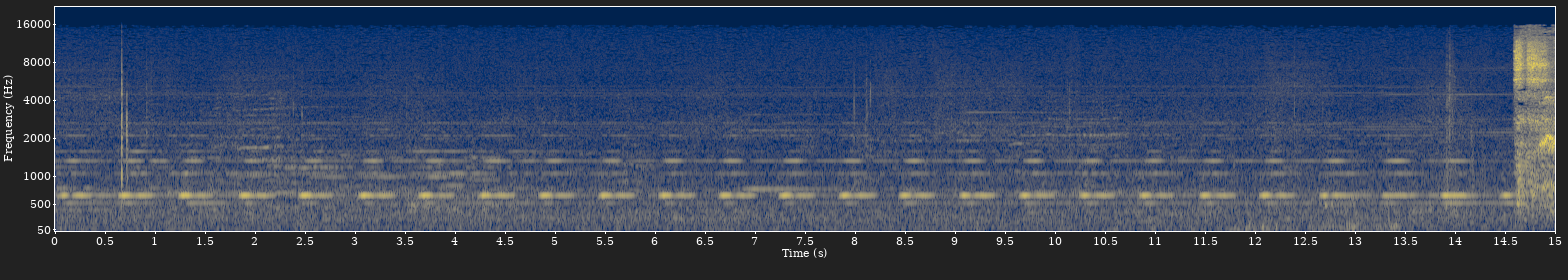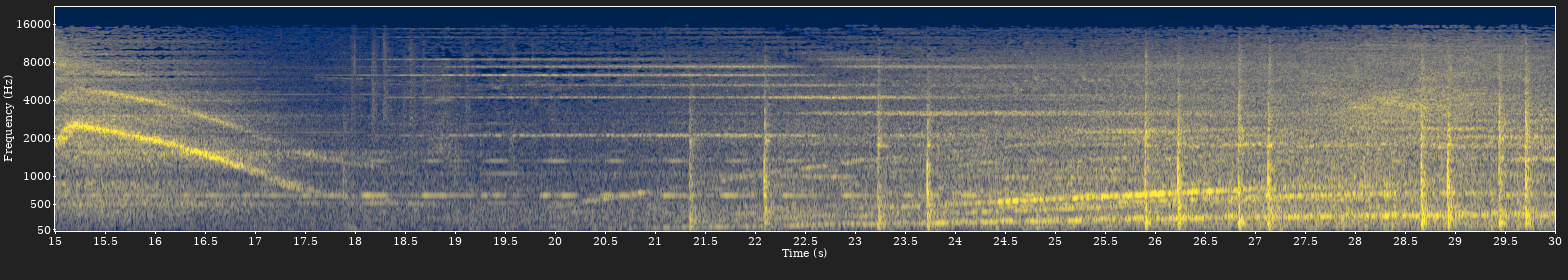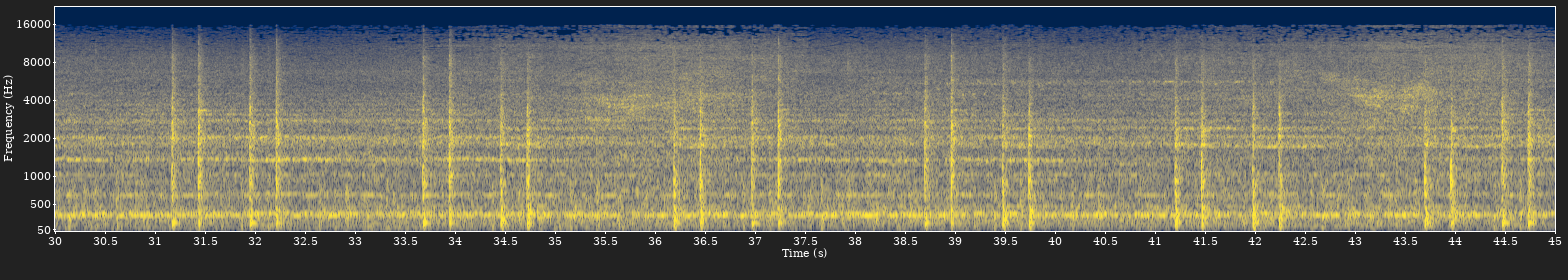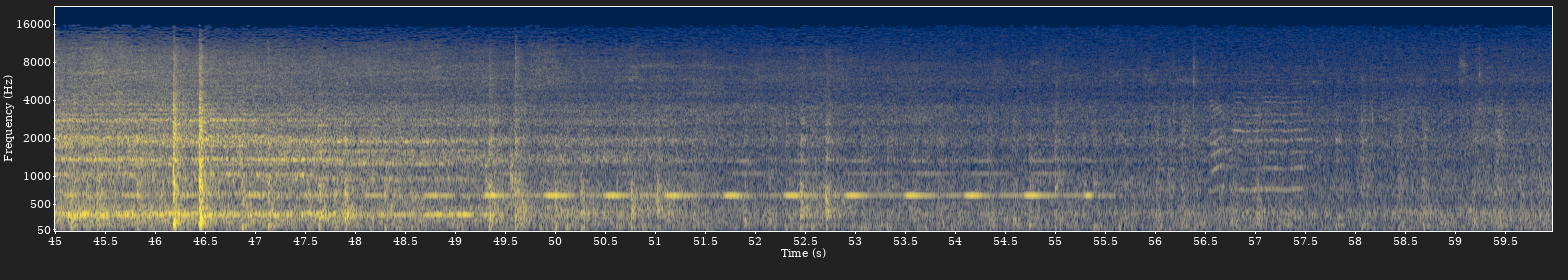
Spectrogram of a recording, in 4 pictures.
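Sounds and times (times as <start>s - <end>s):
electric train motor whine: 14.5s - 51.0s.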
